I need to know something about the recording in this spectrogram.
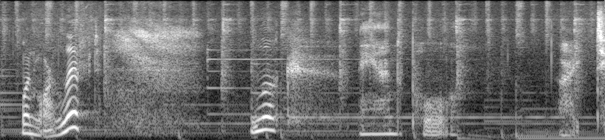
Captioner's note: inhales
